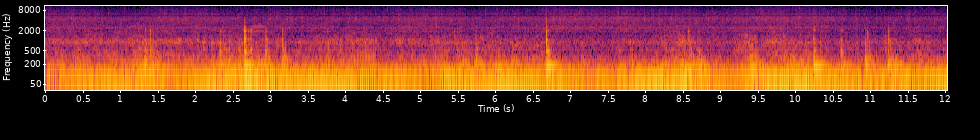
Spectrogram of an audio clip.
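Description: Fishing boat under way: a steady low engine drone with irregular slaps and splashes of water along the hull and wake.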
